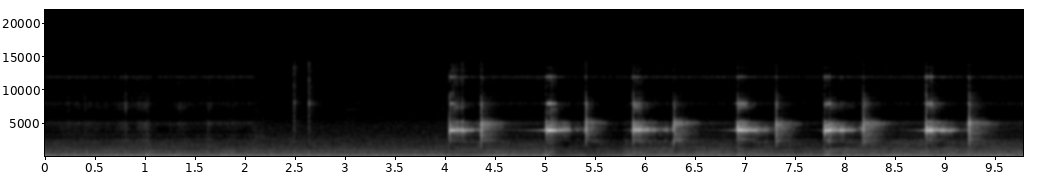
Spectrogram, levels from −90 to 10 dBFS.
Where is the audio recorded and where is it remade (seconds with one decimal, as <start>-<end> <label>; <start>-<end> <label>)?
0.0-2.1 remade; 2.1-4.1 recorded; 4.1-9.8 remade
